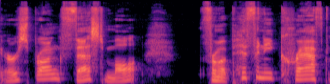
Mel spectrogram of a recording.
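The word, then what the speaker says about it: Ursprung: a logger brewed with hopefully i'm pronouncing this right ersprung u-r-s-p-r-u-n-g ersprung fest malt from epiphany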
